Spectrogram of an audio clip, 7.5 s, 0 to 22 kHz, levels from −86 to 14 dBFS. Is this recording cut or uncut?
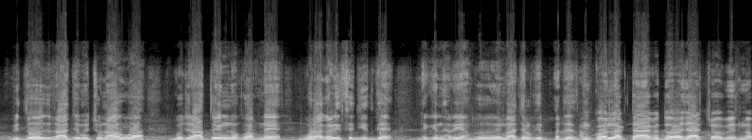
cut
